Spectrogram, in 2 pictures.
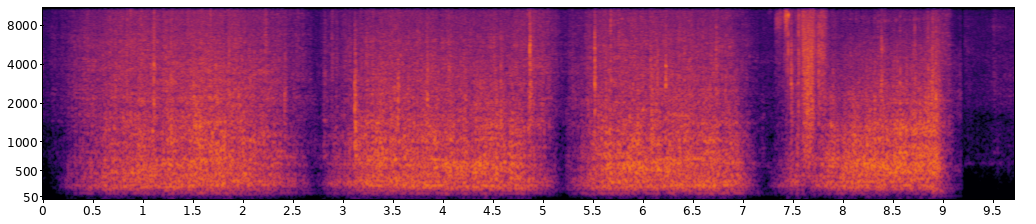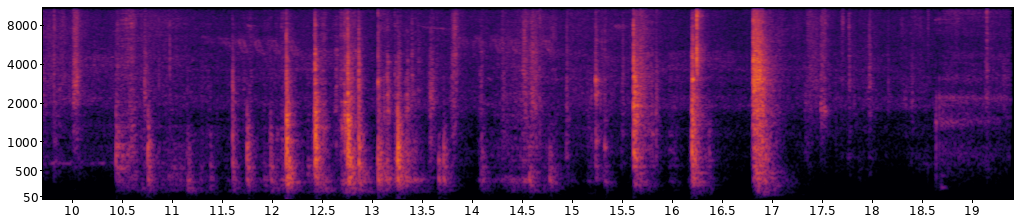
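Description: A rowing boat's sliding seat pushed back and forth along its track four times, each stroke a loud rolling rumble. Then a run of lighter clicks and knocks as a metal outrigger is handled and fitted to the gunwale.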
